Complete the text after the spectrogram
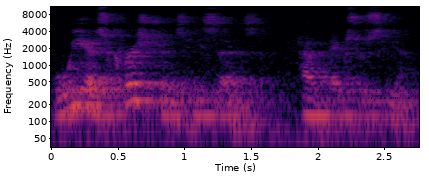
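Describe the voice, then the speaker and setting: A man, a priest, preaching a sermon in an emphatic, animated way, asking rhetorical questions of his congregation. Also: medium pitch, a little slow, background noise. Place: church sanctuary. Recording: echoey church from a distance.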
